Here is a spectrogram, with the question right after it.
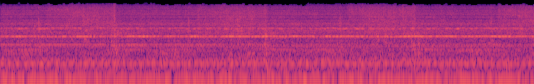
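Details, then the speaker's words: Quiet steady machine hum with a faint high tone and soft clicks: a hemodialysis machine running a test after a part was replaced to fix a flow error, with temperature and conductivity stabilizing. "Hintayin natin yung temperature para malaman natin kung may flower c yan nag stable na siya testin naman natin para malaman natin kung magp flow error pa rin"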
